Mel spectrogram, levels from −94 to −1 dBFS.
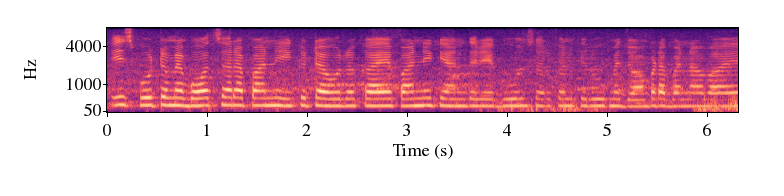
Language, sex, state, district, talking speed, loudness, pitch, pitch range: Hindi, female, Rajasthan, Bikaner, 220 wpm, -13 LUFS, 245 Hz, 245-260 Hz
